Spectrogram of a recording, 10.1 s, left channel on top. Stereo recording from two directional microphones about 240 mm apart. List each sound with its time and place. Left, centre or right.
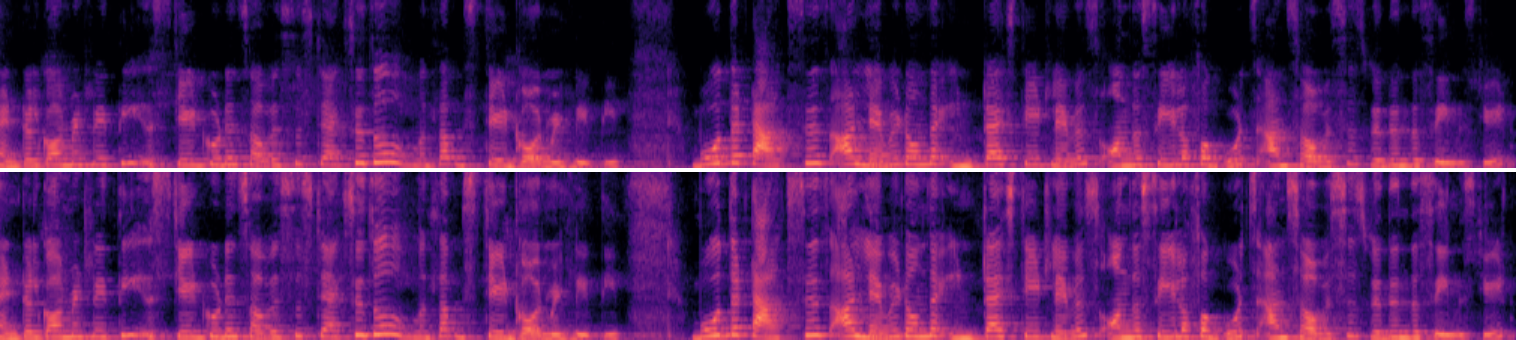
0.0 s a woman's voice: right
